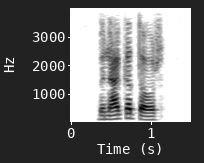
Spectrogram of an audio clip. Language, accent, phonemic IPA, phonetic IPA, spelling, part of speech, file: Armenian, Eastern Armenian, /bənɑkəˈtoɾ/, [bənɑkətóɾ], բնակտոր, noun, Hy-բնակտոր.ogg
- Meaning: nugget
